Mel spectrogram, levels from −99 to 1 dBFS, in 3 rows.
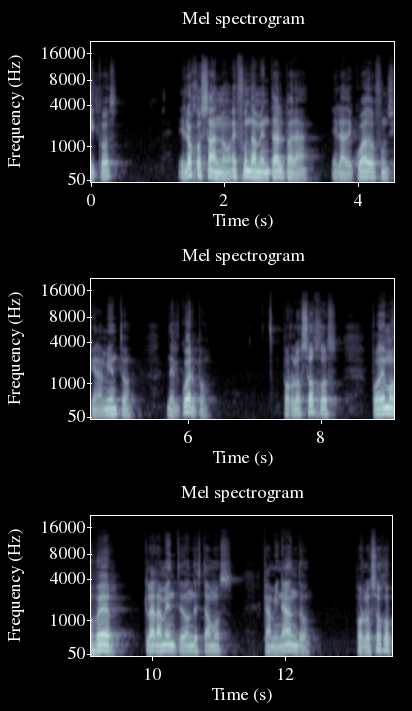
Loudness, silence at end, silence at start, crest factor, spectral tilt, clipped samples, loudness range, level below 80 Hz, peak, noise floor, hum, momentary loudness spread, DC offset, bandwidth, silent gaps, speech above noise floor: -28 LUFS; 0 s; 0 s; 20 dB; -6.5 dB/octave; under 0.1%; 6 LU; -60 dBFS; -10 dBFS; -83 dBFS; none; 17 LU; under 0.1%; 12.5 kHz; none; 55 dB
